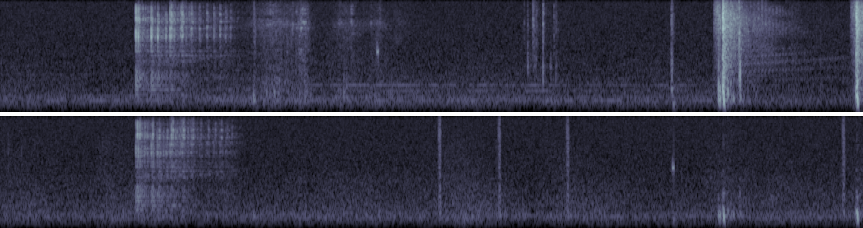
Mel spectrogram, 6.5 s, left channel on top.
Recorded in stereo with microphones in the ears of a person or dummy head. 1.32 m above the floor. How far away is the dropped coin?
About 4 m.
